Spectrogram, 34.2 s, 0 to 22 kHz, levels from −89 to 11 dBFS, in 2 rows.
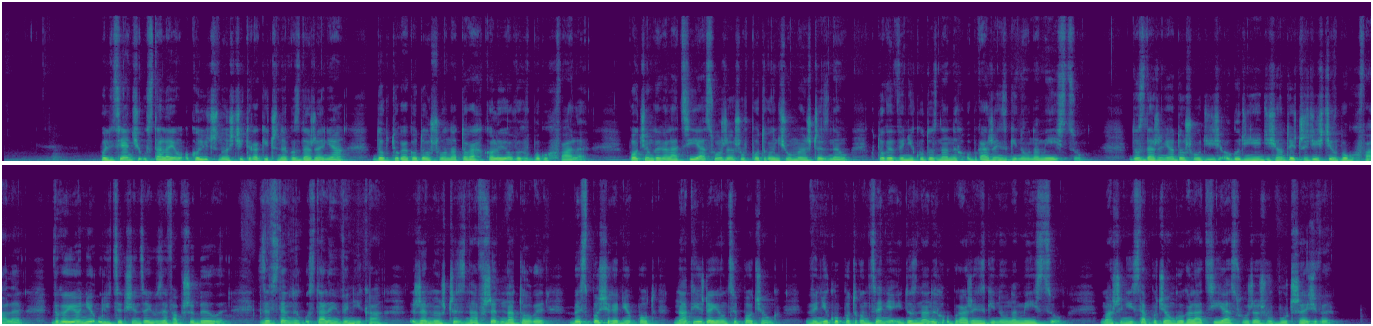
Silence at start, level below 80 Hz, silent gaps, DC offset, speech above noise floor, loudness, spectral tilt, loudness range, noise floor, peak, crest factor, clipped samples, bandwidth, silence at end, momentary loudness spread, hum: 1.25 s; -56 dBFS; none; under 0.1%; 30 dB; -20 LUFS; -8 dB/octave; 1 LU; -50 dBFS; -4 dBFS; 16 dB; under 0.1%; 18.5 kHz; 0.45 s; 8 LU; none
